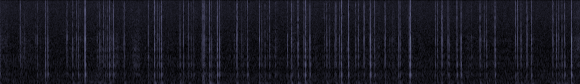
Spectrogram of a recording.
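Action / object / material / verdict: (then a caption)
tap / paperback book with glossy card cover / card / none. Fingertips and nails tap and scratch the glossy paper cover of a solid, medium-sized paperback book held in the hands. The result is a quiet, rapid string of dozens of short, dry taps and scratches, each with a brief bright edge. They sit over a low, soft body with a mid-low tone and almost no ring.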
